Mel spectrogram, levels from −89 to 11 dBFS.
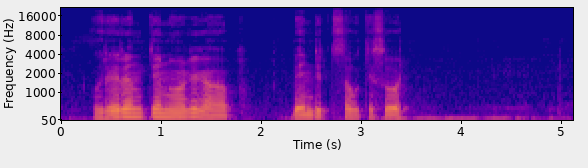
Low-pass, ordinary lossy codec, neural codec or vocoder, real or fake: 19.8 kHz; none; vocoder, 44.1 kHz, 128 mel bands, Pupu-Vocoder; fake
